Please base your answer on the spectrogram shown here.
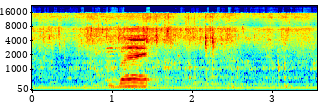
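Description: Running water splashing briefly onto wet hair during a hair wash at a sink, a short burst of a second or so amid a steady background hum, with a voice speaking.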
